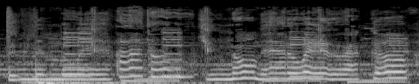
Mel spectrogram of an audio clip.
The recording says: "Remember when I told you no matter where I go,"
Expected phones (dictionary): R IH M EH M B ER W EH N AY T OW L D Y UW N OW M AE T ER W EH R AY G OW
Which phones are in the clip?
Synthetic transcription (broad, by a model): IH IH M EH M B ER W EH AY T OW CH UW N OW M AE T ER W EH R AY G OW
